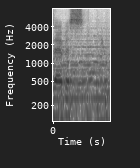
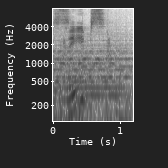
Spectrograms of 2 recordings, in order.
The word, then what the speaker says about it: Zebes: actually is it I I'm pretty sure it's pronounced zebus I've heard some people call it zebs I don't know how you say it a come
